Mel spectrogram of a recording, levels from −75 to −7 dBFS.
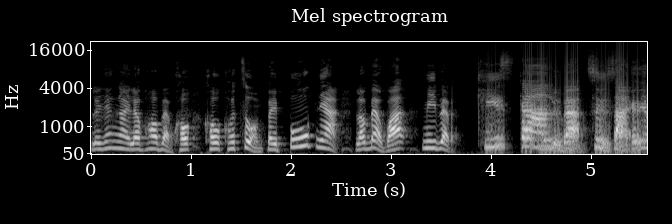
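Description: Speech, with buffer tearing from 3.6 s to the end at 5.57 s. A steady robotic buzz at 50 Hz rides on the signal. That rate points to a 20 ms buffer period. The writing program and the playback hardware have slipped out of step, so they cross inside each period. Roughly a third of every buffer holds stale audio, around 40 ms old. Hard joins on both sides of that stale stretch produce the rattle.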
